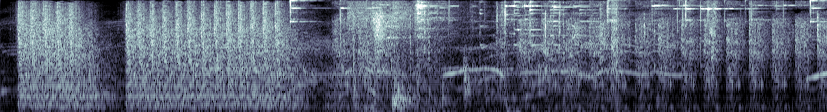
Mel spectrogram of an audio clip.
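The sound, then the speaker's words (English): Rapid, sustained gunfire crackles loudly in dense bursts, like automatic weapons fire, then thins into scattered shots under chaotic shouting and commotion. “Quit throwing lead!”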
